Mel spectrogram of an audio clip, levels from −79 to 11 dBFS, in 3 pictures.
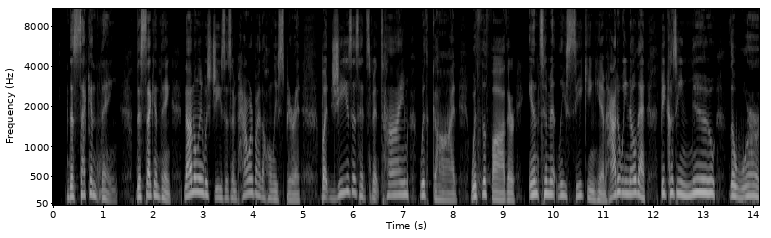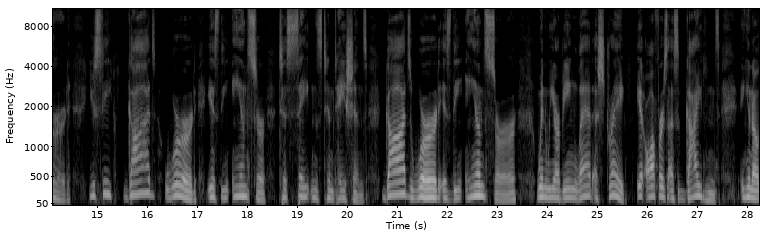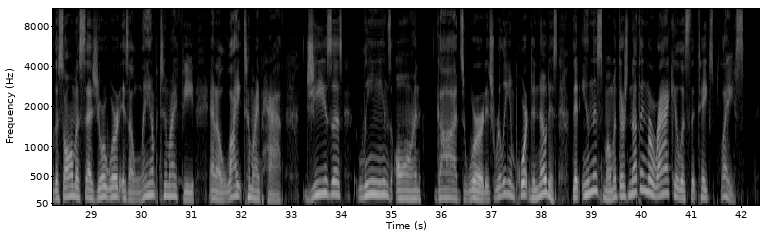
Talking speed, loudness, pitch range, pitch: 145 wpm, -30 LUFS, 130-180 Hz, 150 Hz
